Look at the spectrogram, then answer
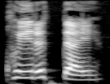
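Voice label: qwiri ergative plural, Archi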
